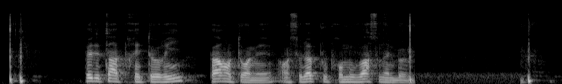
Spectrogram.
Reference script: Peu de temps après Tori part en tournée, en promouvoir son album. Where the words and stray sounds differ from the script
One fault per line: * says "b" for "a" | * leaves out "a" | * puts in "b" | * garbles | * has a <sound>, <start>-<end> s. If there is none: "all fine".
* puts in "solo pour"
